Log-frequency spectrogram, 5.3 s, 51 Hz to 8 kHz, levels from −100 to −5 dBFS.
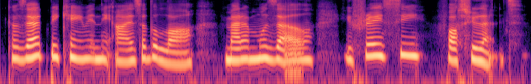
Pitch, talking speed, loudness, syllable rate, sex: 235 Hz, 125 wpm, -19 LUFS, 5.9 syllables/s, female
